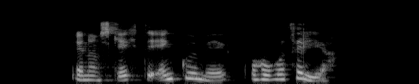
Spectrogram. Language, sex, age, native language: Icelandic, female, 40-49, Icelandic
